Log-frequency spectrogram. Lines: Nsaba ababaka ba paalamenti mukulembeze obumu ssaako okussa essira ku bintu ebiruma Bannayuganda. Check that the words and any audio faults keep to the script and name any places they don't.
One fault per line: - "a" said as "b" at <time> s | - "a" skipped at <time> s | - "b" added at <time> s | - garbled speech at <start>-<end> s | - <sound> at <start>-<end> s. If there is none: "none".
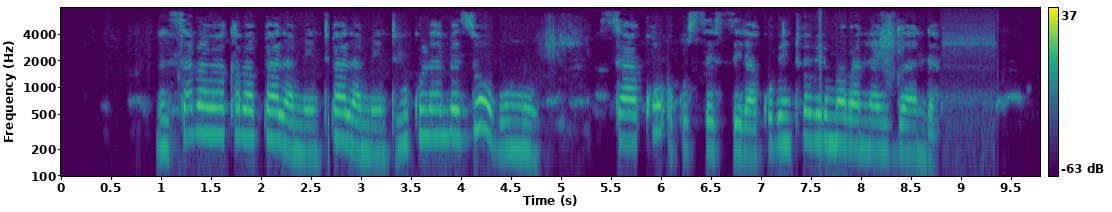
- "paalamenti" added at 2.7 s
